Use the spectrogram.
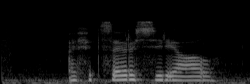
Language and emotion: Russian, neutral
